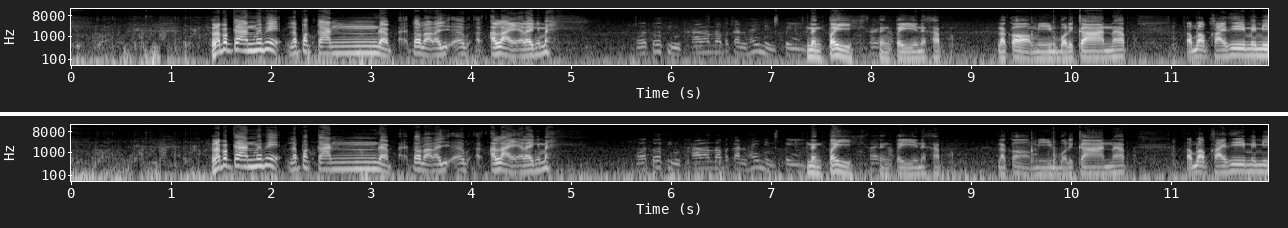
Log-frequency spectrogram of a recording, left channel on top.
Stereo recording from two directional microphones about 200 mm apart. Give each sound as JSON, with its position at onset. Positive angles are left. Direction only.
{"t": 1.4, "sound": "speech", "side_deg": -20}
{"t": 5.8, "sound": "speech", "side_deg": -30}
{"t": 7.0, "sound": "speech", "side_deg": -15}
{"t": 11.1, "sound": "speech", "side_deg": -25}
